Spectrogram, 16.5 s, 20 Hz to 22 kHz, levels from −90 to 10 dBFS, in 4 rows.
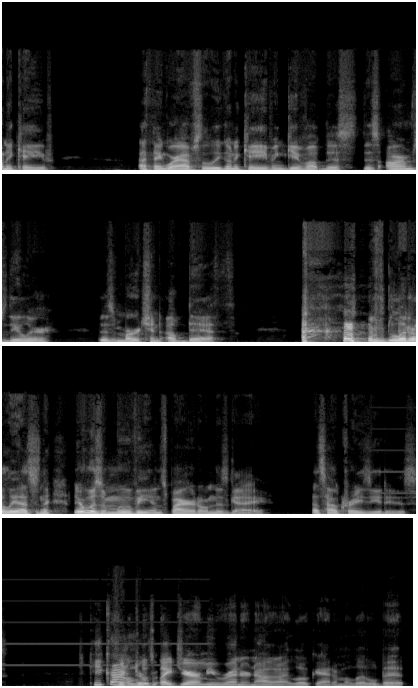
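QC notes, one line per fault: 11.95 to 14.49 s, switching supply whistle: a thin, steady high whistle sits under the speech, roughly 3 kHz and about 40 dB below it; the pitch wanders slightly between 2.78 and 2.81 kHz rather than holding still. That sound comes from a switching power supply dropping into an audible burst mode or beating against another supply, so its switching rate lands in hearing range and shifts a little as the load on it changes.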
